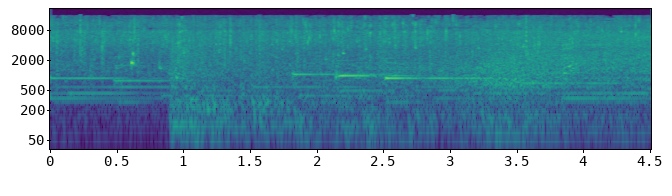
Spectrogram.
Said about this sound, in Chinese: 我住的城市下雨了，好想跟你说，我又忘了带伞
